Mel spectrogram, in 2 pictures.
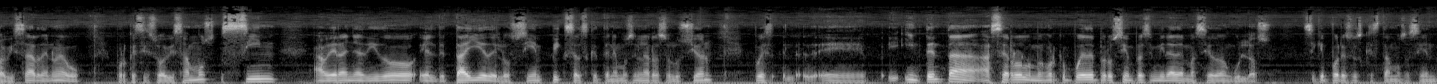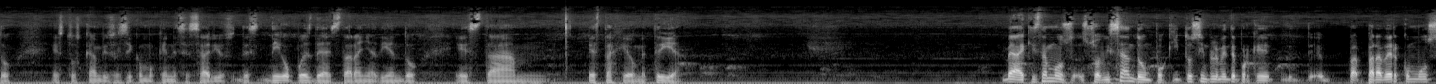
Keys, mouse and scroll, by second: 3.6-5.4 shift+middle drag, 5.8-8.6 shift+drag, 12.2-16.8 shift+drag, 17.6-21.2 drag, 21.4-22.6 shift+middle drag, 22.9-26.5 shift+drag, 26.6 shift+click, 27.3-28.3 shift+drag, 28.6-28.7 shift+drag.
